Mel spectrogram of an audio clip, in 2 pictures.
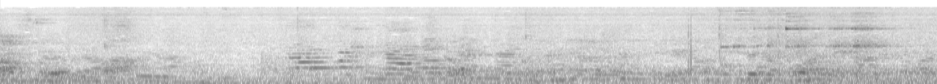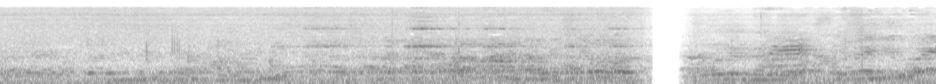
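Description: Men and women chat together nearby in a lively group.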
